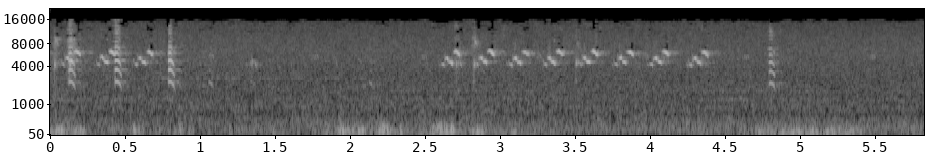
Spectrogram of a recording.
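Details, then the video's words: Red-wattled lapwing calling outdoors: a few sharp high notes at the start, then a rapid run of about eight clipped, piercing notes, with a last lone note near the end, over steady low rumbling background noise. "Red-wattled lapwing Call | टिटवी चा आवाज"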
